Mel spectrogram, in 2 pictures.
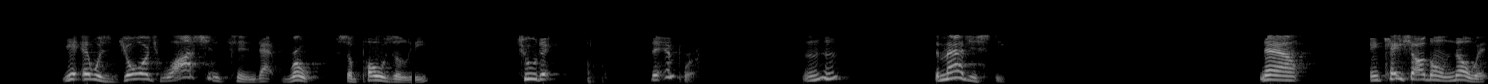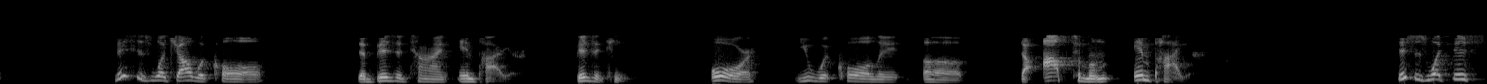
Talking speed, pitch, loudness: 90 wpm, 220 Hz, -33 LUFS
